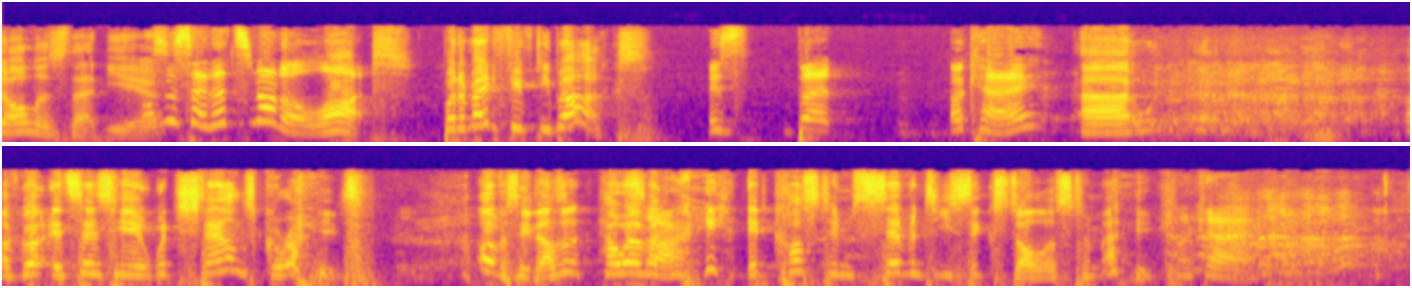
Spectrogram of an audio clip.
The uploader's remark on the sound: This super fun episode was recorded live at The Melbourne Comedy Festival.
